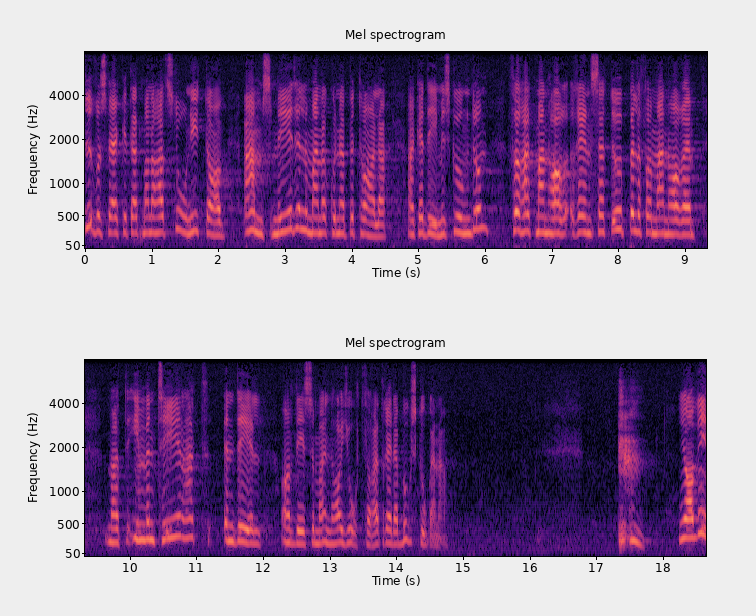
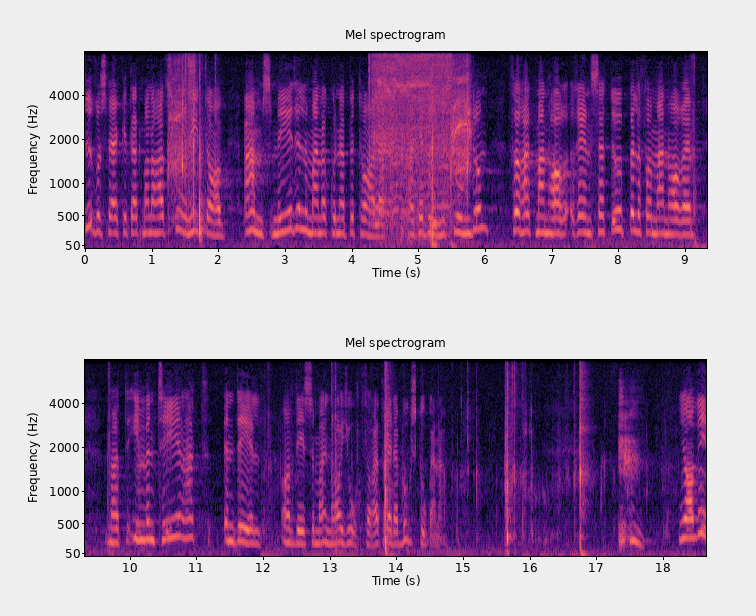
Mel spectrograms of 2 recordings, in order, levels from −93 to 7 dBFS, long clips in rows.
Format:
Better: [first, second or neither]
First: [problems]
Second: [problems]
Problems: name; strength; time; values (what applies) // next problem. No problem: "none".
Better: first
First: none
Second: background sound (Camera); 6 dB below the speech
